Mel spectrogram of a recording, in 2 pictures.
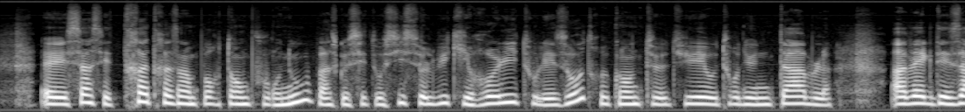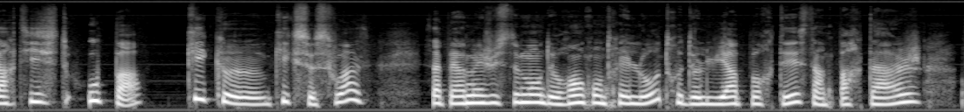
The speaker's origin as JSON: {"language": "French", "region": "Bourgogne-Franche-Comté", "country": "France", "said": "On est français, et la Bourgogne est une terre de saveurs"}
